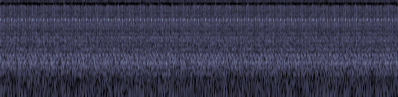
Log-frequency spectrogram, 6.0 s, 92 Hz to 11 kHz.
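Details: Honda Odyssey 2012 at steady idle: a fast, uneven metallic rattle, roughly three taps a second, over the engine hum; owner asks what needs fixing, source of the engine rattle unclear.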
